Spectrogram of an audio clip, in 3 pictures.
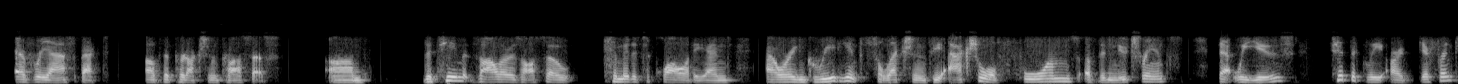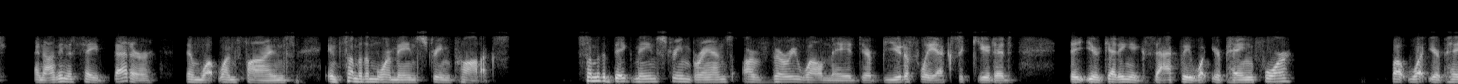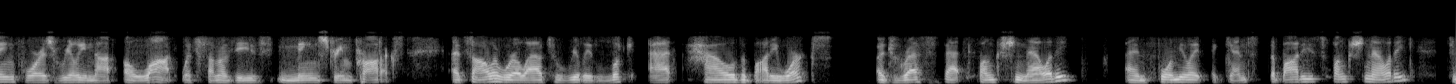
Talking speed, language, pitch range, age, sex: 150 wpm, English, 100-120 Hz, 40-59, male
